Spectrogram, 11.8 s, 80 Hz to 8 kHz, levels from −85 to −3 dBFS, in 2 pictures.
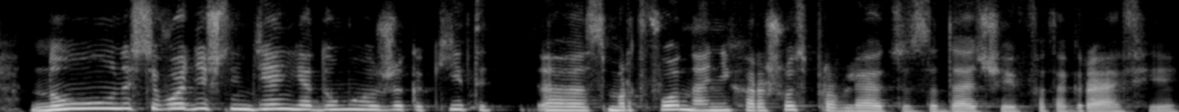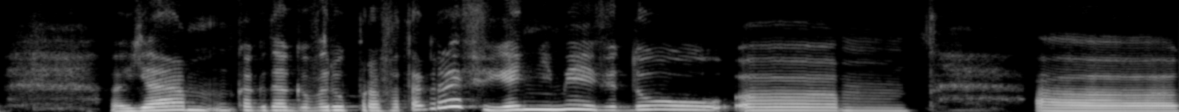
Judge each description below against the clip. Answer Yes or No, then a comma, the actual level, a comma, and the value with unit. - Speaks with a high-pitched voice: Yes, high, 240 Hz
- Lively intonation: Yes, wide, 6.1 semitones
